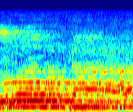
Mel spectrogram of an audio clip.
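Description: Male voice singing long, held notes into a microphone, accompanied by an acoustic guitar.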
